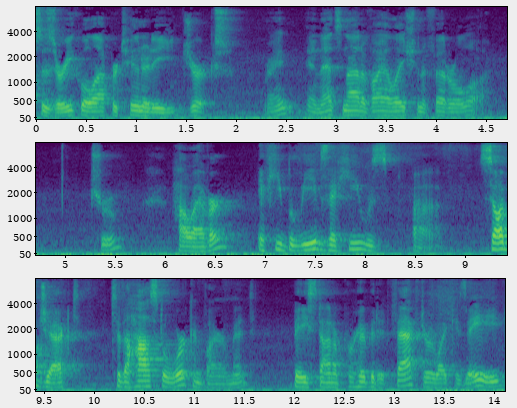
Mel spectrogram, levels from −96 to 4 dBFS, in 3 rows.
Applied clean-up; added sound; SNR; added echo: none; none; none; none.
